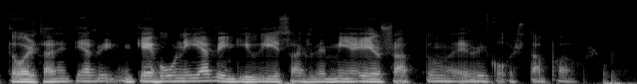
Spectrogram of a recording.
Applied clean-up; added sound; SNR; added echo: neural mask model Resemble Enhance denoiser.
